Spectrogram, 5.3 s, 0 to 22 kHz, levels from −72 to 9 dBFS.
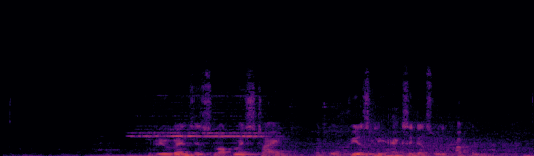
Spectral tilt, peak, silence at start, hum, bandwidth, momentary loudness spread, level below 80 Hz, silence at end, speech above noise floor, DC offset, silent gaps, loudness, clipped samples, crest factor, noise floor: -4.5 dB/octave; -16 dBFS; 0.2 s; none; 13.5 kHz; 16 LU; -54 dBFS; 0 s; 25 dB; under 0.1%; none; -34 LUFS; under 0.1%; 20 dB; -58 dBFS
